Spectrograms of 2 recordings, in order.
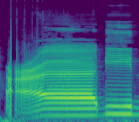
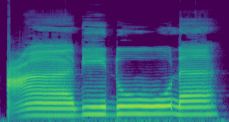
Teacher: Yang kedua adalah jangan sampai suaranya masuk ke dalam rongga hidung sehingga suaranya sengau, berdengung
